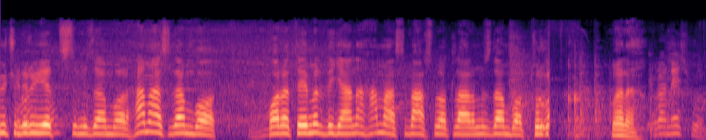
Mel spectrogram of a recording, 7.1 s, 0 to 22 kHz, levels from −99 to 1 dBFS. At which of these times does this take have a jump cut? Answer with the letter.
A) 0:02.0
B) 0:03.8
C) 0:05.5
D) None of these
C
